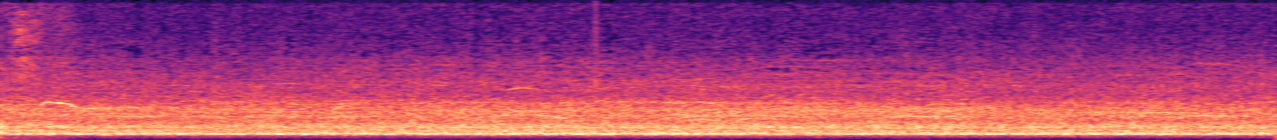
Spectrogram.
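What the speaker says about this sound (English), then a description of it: "Crowd going wild here as we're in the closing moments of this game." Stadium crowd noise from a video game football match in its closing moments, a steady broad roar of cheering that holds at an even level throughout without letting up.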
